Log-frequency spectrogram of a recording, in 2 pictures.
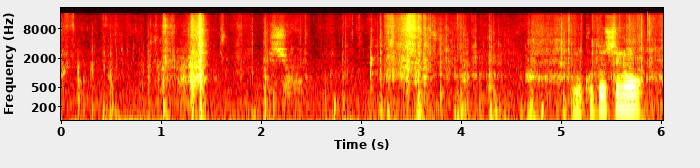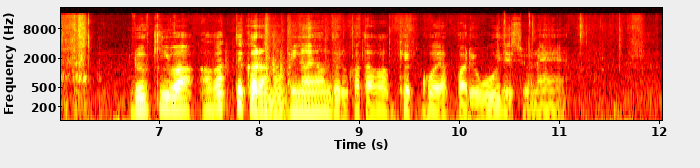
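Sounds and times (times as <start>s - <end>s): cardboard rustling: 0.0s - 6.4s, 7.8s - 9.8s.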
